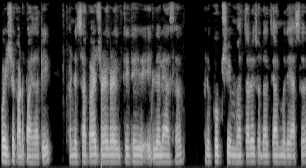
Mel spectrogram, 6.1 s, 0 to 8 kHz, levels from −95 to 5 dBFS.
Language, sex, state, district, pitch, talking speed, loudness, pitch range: Konkani, male, Goa, North and South Goa, 120 Hz, 135 wpm, -23 LUFS, 115-125 Hz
